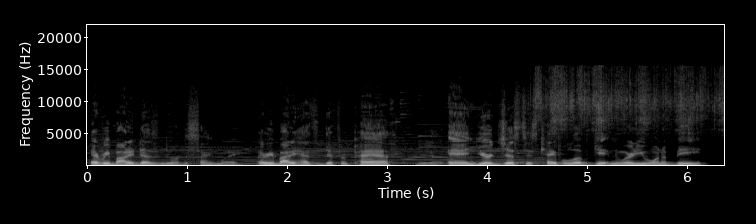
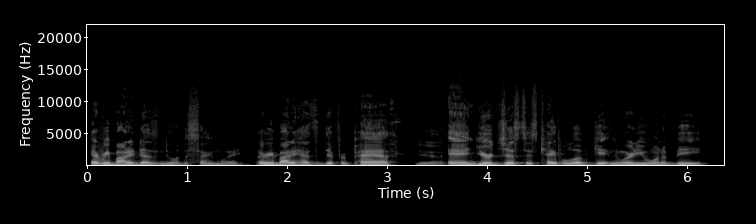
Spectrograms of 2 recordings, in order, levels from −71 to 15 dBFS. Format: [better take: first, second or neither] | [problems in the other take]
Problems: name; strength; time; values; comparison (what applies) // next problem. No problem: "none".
second | background music; noticeable; throughout; 20 dB below the speech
